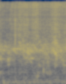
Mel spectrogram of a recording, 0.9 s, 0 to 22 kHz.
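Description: A flock of about a thousand 23-day-old broiler chickens on a poultry farm clucks in a busy overlapping chorus, steady and fairly close, with no talking.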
